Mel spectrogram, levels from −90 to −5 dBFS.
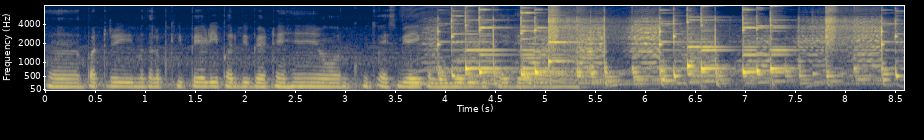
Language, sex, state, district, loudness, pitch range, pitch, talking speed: Hindi, male, Rajasthan, Bikaner, -18 LUFS, 140-160 Hz, 145 Hz, 130 wpm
